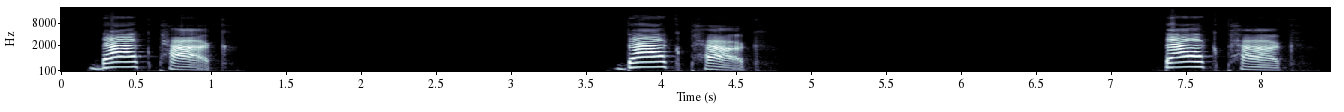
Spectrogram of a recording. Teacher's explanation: You can hear that the vowel sound on the first syllable is extra clear. It helps create that contrast, that clear distinction between the first and the second syllable, which helps your listener identify the word you're saying.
